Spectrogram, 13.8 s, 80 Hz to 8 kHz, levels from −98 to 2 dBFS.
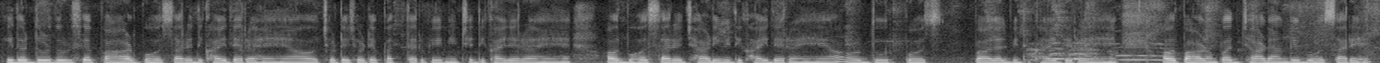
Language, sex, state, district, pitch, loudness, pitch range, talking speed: Hindi, female, Andhra Pradesh, Anantapur, 235 Hz, -27 LUFS, 230-240 Hz, 195 wpm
